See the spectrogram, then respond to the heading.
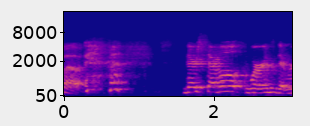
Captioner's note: laughs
